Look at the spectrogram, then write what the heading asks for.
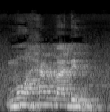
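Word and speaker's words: מחמדים: Hikmam Takim Muhammadin. Muhammadin itu Muhammad pisahkan sedikit im, Muhammad im, bacanya Muhammadin, nama Nabi Muhammad.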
